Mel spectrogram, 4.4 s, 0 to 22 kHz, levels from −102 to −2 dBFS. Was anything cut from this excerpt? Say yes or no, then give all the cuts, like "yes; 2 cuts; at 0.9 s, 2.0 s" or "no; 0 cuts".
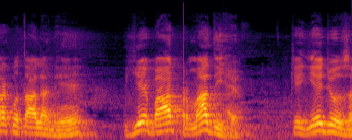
yes; 1 cut; at 2.2 s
